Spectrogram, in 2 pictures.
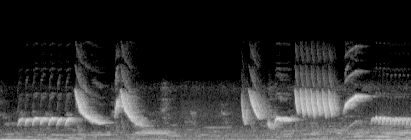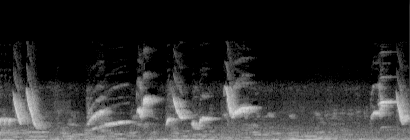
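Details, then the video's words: Sanger song in cengkok style, alternating level high whistles with quick downward slurs, buzzy bursts and sharp chips in phrases broken by brief silences. "Cenkoknya Burung Sanger"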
